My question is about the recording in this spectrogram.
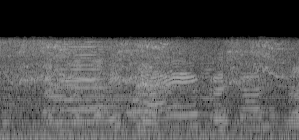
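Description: People talking in the background over a steady low rumble of street traffic.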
